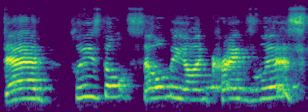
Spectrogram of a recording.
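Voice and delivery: put-on high-pitched, drawn-out child's plea; pleading daughter. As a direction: imitate a little girl wailing to dad. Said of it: "And she goes".

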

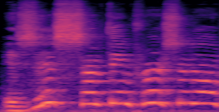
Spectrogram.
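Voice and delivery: high, suspicious whisper-like question; his paranoid brain wondering, high and suspicious; paranoid inner voice. Retold or imitated. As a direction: ask like a conspiracy theorist. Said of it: "conspiracy theory brain was like".

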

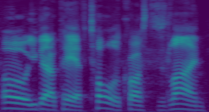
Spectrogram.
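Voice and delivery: lightly hammed-up Jersey accent; a hint of a Jersey tough guy. Chimp gangster taunting a rival, light Jersey accent. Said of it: "They all adopt, uh, Jersey accents".

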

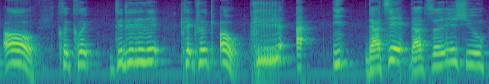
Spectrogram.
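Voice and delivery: high, bouncy voice with clicking noises; expert tinkering. Retold or imitated. Imagined tech helper clicking through settings, high breezy voice. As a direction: breeze through the fix like it's nothing. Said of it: "someone that knows what the fuck".

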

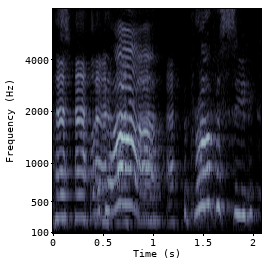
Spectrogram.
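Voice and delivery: loud, high laugh through the words; cracking up mid-joke. Real, not acted. Joking about a prophecy, laughing loudly.

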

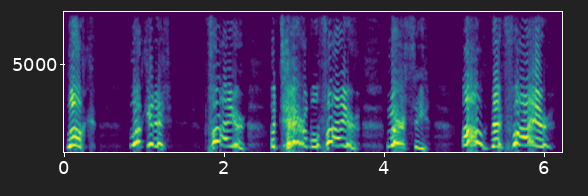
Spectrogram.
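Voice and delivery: hysterical high-pitched screaming. A narrator's reading. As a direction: shriek in wild panic.

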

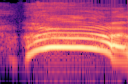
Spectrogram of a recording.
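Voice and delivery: high, loud cry of exaggerated terror; mock frightened cry. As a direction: cower with a hammed-up shriek. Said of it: "like, cower in fear".

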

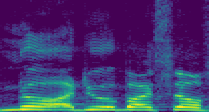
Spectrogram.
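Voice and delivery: put-on high, insistent toddler voice. Daughter refusing to be buckled, high insistent toddler voice. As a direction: pipe up like a defiant little girl. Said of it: "she's like".

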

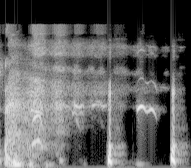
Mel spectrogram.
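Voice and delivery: high laugh. Real, not acted. Laugh after the announcement.

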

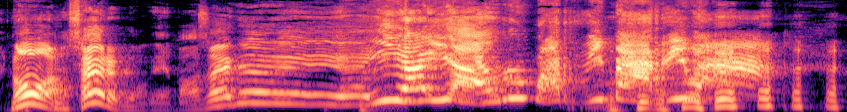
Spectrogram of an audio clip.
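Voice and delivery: rising to a very high, loud, laughing arriba; mock Cuban dub accent. Host imitating a dubbed movie, accent sliding into Mexican shout. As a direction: start Cuban and slide into cartoon Mexican. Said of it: "le ponen un acento cubano".

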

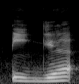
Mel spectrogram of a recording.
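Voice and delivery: normal talking voice

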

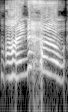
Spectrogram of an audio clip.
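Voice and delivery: real high, loud outburst; loud agreement. Real, not acted. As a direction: burst out in emphatic agreement. Laughing agreement that he's being roasted.

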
